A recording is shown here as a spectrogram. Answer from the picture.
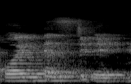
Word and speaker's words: Wednesday: হ্যাঁ, Wednesday। আচ্ছা, এটার সঠিক উচ্চারণ হচ্ছে Wednesday। এখানে ডি এর উচ্চারণটা হাইড থাকবে, সাইলেন্ট থাকবে। হ্যাঁ, ডি এর উচ্চারণটা সাইলেন্ট থাকবে।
